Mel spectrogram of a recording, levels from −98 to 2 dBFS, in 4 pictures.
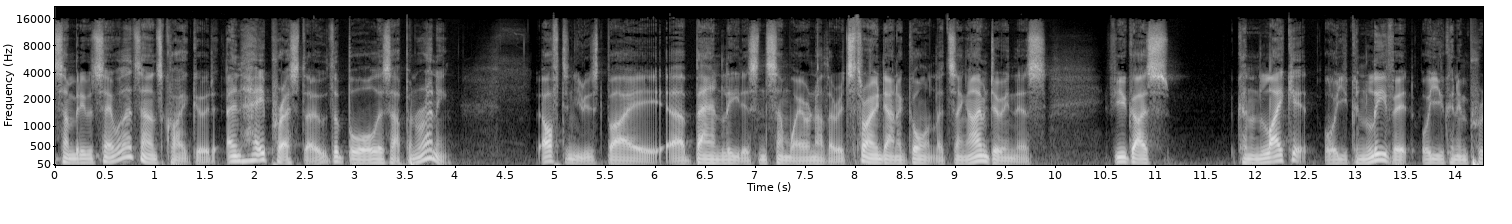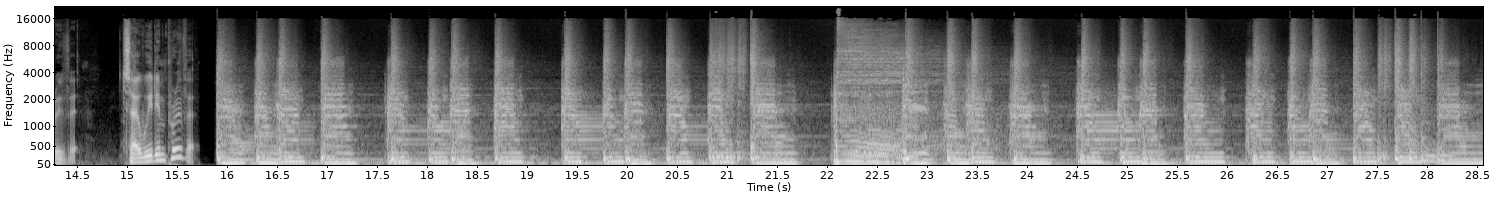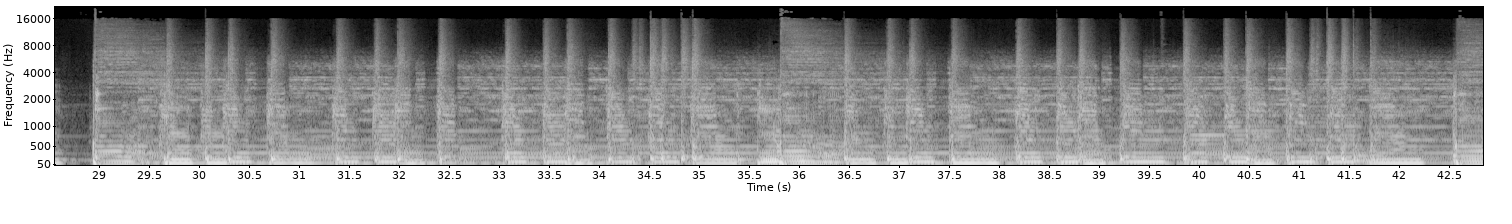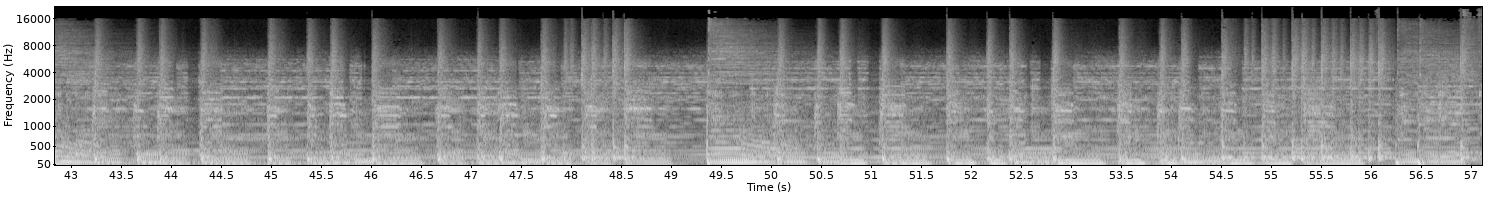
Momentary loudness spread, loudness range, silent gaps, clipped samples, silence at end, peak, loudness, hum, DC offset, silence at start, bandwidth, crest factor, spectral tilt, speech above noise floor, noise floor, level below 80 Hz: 6 LU; 4 LU; none; under 0.1%; 0 s; 0 dBFS; -17 LUFS; none; under 0.1%; 0 s; 17 kHz; 16 dB; -5 dB/octave; 38 dB; -56 dBFS; -24 dBFS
